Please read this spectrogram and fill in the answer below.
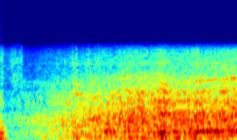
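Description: A steady rumble of vehicle noise fades in over about the first second and then holds, with a faint hum running through it.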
